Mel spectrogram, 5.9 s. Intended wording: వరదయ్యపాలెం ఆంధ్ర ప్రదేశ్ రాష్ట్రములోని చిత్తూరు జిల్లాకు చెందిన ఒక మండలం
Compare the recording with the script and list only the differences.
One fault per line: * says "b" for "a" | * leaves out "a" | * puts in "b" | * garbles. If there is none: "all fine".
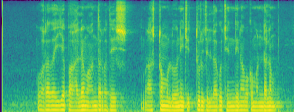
all fine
